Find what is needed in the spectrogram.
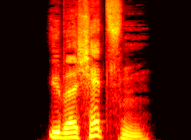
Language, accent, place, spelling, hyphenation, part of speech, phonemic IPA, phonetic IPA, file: German, Germany, Berlin, überschätzen, über‧schät‧zen, verb, /ˌyːbəʁˈʃɛtsən/, [ˌʔyːbɐˈʃɛtsn̩], De-überschätzen.ogg
- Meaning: to overestimate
